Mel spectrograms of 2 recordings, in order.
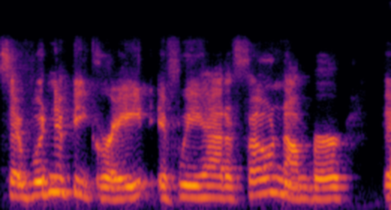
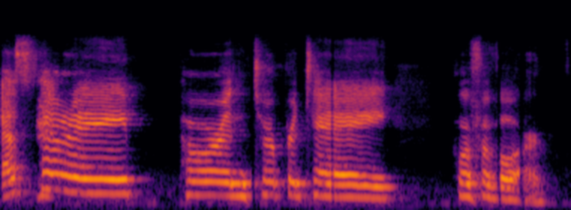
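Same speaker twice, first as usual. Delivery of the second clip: slow, questionable, iffy Spanish accent. Showing on request how call takers answered in spanish: questionable spanish accent. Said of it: "The accent, I don't know".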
